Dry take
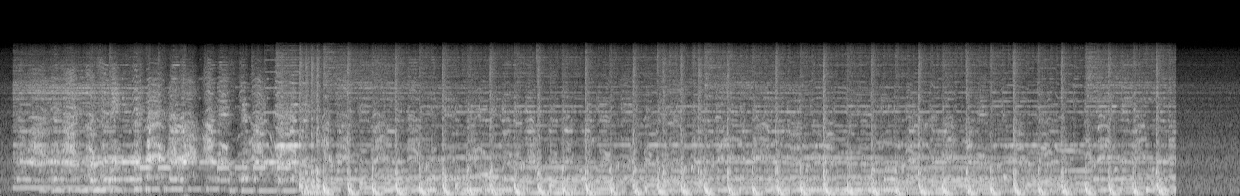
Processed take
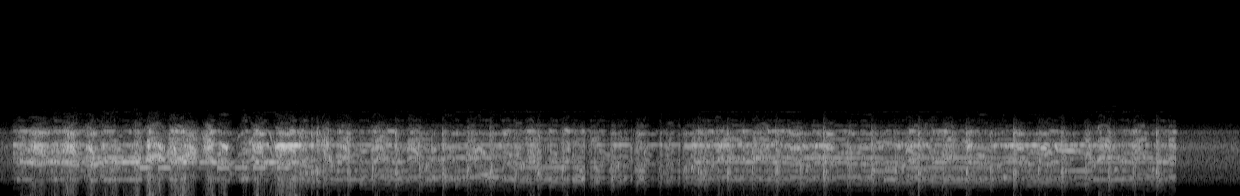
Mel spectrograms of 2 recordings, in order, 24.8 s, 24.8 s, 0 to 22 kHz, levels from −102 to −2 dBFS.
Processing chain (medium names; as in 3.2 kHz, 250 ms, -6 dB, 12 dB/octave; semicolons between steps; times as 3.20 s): high-pass 720 Hz 24 dB/octave; 11.38–13.72 s: compressor with a negative ratio -37 dBFS, ratio -0.5; saturation -16.5 dBFS, distortion -17 dB; rippled Chebyshev low-pass 1.4 kHz, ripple 9 dB; trim -4 dB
